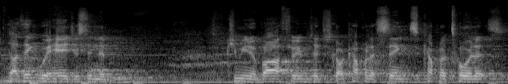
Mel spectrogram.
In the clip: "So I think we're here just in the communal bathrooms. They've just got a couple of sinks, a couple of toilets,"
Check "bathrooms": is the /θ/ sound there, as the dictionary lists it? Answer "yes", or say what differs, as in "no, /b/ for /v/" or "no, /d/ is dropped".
yes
